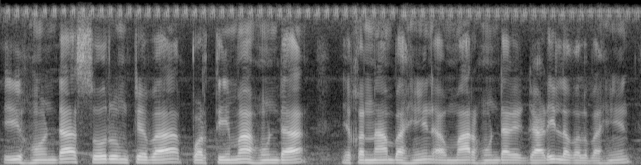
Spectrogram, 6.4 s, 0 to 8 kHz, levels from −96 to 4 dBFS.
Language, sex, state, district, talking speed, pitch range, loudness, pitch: Bhojpuri, male, Jharkhand, Palamu, 120 wpm, 130-145 Hz, -17 LUFS, 135 Hz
